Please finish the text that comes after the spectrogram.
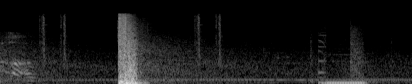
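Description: Shotgun fire in Grand Theft Auto San Andreas Definitive Edition: one loud, sharp blast bursts out amid quiet game ambience, followed later by a low humming rumble, with no voices.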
